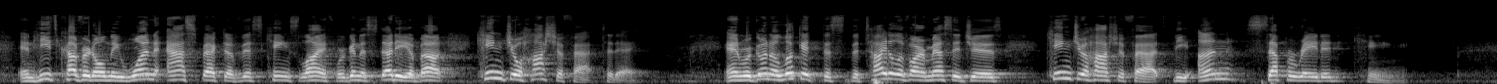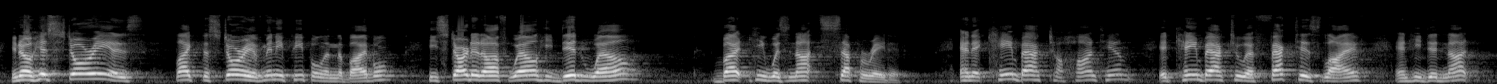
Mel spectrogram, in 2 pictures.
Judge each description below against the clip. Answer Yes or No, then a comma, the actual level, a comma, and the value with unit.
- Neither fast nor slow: Yes, average, 160 wpm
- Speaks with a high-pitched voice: Yes, high, 200 Hz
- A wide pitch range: No, average, 3.9 semitones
